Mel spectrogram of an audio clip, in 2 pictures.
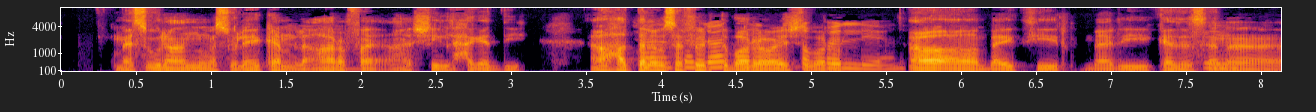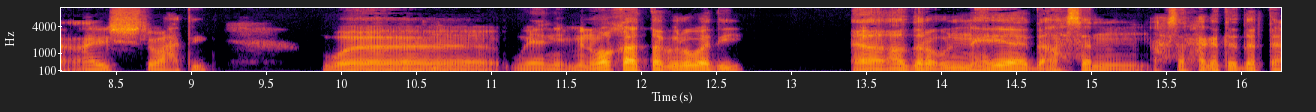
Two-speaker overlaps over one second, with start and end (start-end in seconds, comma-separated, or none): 3.8-5.2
